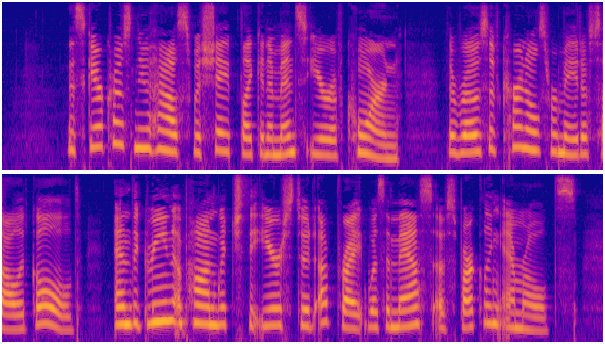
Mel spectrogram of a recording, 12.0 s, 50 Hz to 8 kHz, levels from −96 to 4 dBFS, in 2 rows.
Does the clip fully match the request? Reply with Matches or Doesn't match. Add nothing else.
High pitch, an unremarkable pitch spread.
Matches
